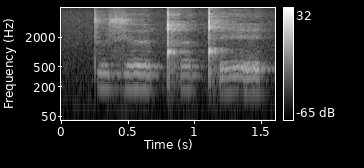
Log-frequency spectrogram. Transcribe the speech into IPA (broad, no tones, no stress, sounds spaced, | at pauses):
t ʊ z œ ǃʰ ɐ ǃʼ ɛ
